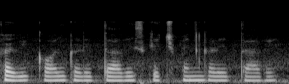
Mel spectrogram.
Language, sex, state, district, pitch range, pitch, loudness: Kannada, female, Karnataka, Koppal, 185-190 Hz, 185 Hz, -21 LUFS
